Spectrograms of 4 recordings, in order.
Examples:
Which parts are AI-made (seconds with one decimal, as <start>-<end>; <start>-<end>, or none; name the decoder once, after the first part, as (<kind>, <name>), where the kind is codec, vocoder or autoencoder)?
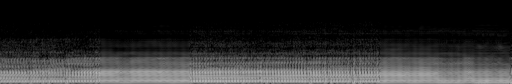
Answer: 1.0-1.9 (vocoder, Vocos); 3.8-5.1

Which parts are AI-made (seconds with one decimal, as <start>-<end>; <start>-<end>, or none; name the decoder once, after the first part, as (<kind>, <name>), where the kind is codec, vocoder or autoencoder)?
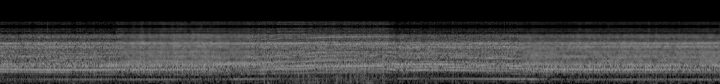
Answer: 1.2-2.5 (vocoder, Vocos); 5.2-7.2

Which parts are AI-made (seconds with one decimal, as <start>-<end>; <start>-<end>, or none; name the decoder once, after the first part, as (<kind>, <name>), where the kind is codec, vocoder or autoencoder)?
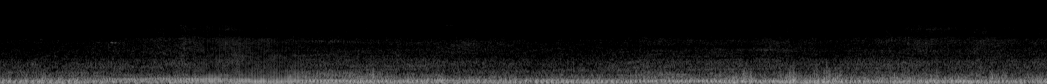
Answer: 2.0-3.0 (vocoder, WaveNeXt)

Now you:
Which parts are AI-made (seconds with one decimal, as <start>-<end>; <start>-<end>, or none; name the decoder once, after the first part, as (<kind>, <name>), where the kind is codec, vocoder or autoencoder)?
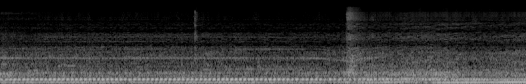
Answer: 0.0-1.3 (vocoder, BigVGAN v2); 2.5-3.0; 3.7-4.3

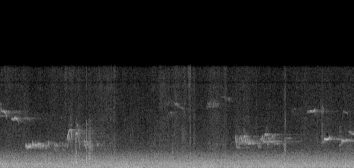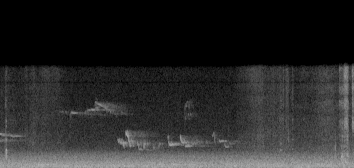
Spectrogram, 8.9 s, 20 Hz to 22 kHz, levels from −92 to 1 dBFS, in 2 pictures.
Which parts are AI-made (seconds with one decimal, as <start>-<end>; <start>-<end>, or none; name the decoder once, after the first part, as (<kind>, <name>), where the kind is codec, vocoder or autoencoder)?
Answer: none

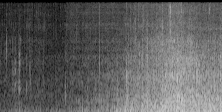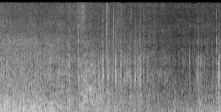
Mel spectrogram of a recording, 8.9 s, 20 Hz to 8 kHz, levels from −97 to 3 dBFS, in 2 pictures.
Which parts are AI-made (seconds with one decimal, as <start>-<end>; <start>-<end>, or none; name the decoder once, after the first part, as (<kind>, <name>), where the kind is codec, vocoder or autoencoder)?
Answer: 1.4-2.5 (codec, SNAC); 5.4-6.3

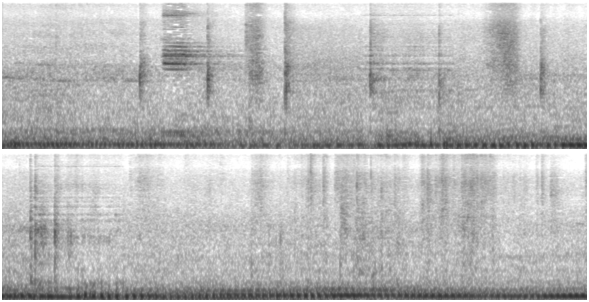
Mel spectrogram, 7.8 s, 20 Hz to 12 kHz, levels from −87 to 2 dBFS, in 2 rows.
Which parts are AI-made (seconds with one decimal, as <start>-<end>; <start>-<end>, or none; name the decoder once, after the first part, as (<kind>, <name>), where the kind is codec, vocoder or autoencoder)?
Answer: 2.4-3.0 (codec, SNAC); 4.1-4.7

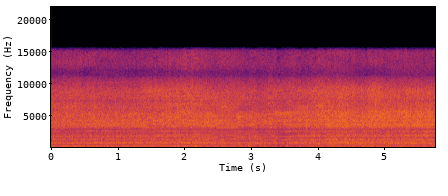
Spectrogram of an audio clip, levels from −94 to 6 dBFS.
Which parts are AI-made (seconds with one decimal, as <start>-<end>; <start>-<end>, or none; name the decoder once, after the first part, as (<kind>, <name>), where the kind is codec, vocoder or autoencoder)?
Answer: 1.4-4.1 (codec, SNAC)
